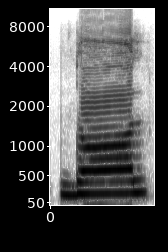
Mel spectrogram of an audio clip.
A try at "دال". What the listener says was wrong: دال باریک. دال کو باریک کر. دال آرام سے.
